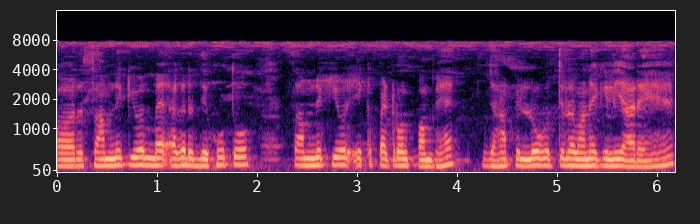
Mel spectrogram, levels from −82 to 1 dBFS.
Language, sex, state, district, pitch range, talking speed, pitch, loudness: Hindi, male, Chandigarh, Chandigarh, 150-165 Hz, 225 wpm, 155 Hz, -13 LUFS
